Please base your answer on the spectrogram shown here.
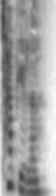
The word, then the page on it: tabular: British English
